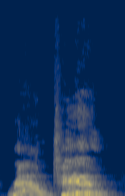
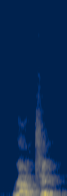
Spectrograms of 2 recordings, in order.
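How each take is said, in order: First: Announcer round call. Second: Said in the usual way. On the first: Pretend. Host to the online teams, loud announcer call. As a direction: round two called out loud. Calling end of round two.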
